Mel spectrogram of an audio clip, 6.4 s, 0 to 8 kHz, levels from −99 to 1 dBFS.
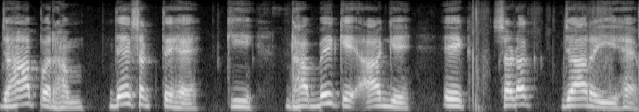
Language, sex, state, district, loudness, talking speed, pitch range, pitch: Hindi, male, Himachal Pradesh, Shimla, -16 LUFS, 140 wpm, 145-195 Hz, 170 Hz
